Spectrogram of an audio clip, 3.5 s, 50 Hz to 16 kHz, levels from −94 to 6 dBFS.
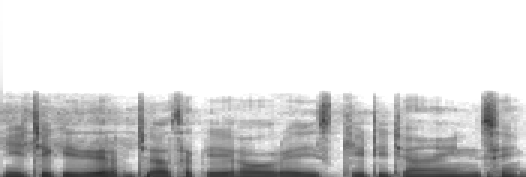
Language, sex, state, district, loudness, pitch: Hindi, male, Delhi, New Delhi, -19 LUFS, 105 Hz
